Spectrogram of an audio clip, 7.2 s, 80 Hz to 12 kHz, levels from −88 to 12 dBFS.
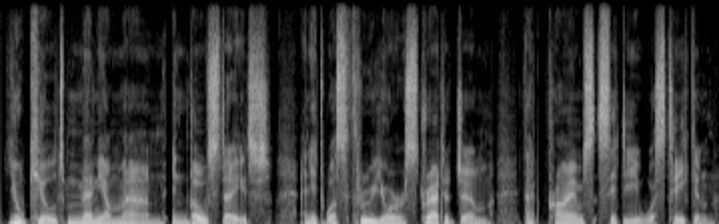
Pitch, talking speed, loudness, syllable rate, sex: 95 Hz, 160 wpm, -18 LUFS, 4.1 syllables/s, male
